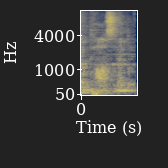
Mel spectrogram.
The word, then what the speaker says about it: opossum: That is an opossum. And before y'all get on me, some people say the O is silent, others don't. Animal Planet pronounced the O, so I do too.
